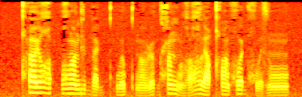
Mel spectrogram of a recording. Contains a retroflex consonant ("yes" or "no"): yes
